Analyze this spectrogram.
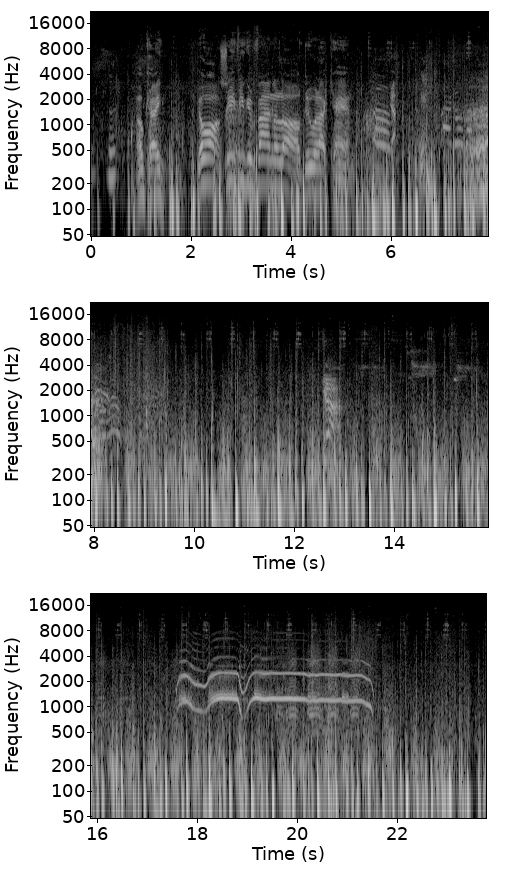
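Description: Horse hooves thud steadily on the ground.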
